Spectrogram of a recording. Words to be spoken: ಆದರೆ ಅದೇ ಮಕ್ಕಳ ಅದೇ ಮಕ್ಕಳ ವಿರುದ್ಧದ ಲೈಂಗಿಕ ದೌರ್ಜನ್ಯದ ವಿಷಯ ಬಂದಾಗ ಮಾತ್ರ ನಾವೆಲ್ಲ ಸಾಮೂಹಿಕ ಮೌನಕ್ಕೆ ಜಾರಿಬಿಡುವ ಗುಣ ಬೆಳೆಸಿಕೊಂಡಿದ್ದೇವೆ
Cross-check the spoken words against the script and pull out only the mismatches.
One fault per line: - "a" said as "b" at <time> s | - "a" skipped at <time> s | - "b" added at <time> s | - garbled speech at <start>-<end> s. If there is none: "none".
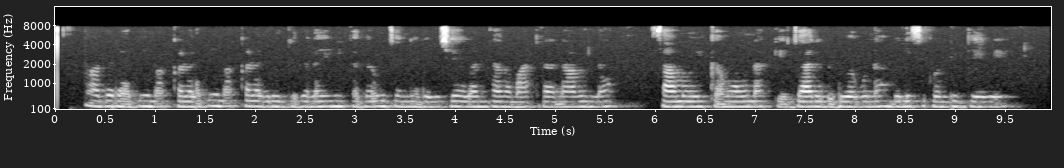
none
